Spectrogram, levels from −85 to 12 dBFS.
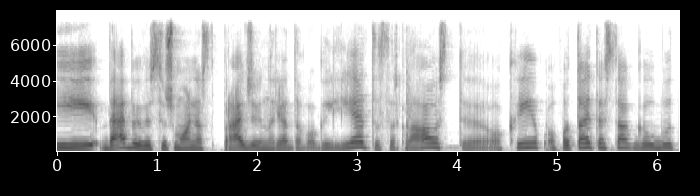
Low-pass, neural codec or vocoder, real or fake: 7.2 kHz; none; real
